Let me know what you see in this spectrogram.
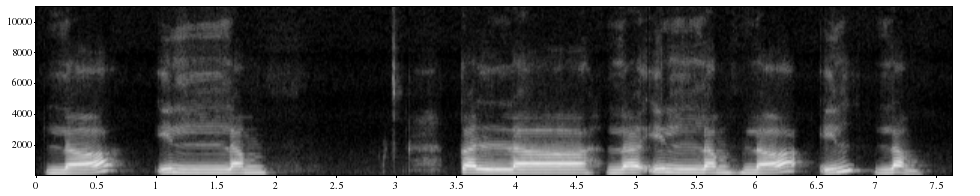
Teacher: नून की आवाज नहीं आएगी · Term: इदगाम बगैर गुन्ना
